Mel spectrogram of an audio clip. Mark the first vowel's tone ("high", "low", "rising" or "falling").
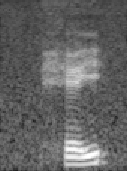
rising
